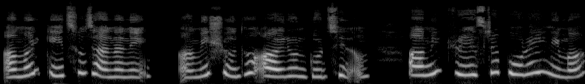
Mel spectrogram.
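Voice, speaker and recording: A woman voicing a gentle, dreamy, mistreated young stepdaughter in a cartoon fairy tale, with a meek, pleading way of talking. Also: extremely high pitch, a little slow, dry recording, clean studio sound.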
